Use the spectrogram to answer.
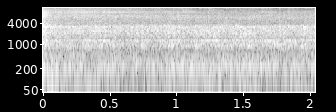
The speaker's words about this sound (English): That's his truck starting up right there.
